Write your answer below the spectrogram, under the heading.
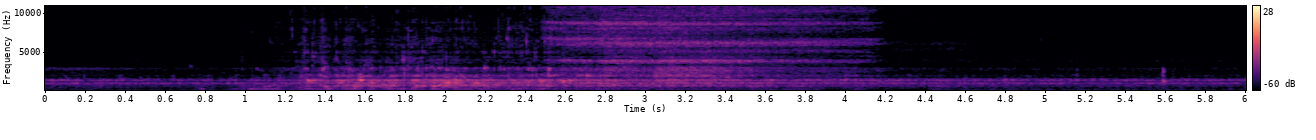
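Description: A scuba diver breathing out through the regulator: a burst of bubbles lasting about three seconds, starting about a second in, over a faint steady hum.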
